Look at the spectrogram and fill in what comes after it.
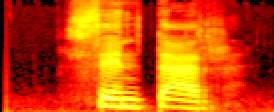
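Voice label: to sit down, spanish, female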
